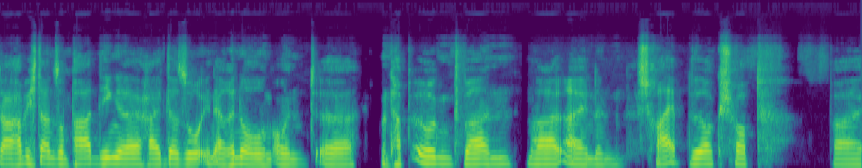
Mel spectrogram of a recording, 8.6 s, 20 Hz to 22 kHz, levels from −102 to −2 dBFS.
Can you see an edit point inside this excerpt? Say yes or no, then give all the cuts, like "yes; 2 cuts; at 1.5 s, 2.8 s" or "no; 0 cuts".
yes; 4 cuts; at 1.6 s, 2.7 s, 3.6 s, 5.2 s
